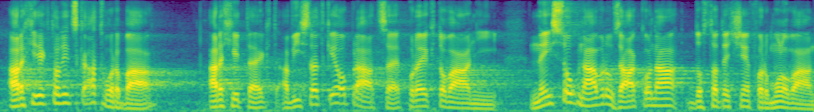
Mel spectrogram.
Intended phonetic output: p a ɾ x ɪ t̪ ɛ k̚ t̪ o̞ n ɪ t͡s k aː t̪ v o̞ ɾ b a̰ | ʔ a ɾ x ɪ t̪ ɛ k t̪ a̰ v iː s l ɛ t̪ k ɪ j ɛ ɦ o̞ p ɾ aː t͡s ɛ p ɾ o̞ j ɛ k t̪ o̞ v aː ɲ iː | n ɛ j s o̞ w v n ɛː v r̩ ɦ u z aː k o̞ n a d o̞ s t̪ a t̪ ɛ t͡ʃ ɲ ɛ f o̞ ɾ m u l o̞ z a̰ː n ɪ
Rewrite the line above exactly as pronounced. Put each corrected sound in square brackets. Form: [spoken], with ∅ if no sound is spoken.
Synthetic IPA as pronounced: [ʔ] a ɾ x ɪ t̪ ɛ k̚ t̪ o̞ n ɪ t͡s k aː t̪ v o̞ ɾ b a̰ | ʔ a ɾ x ɪ t̪ ɛ k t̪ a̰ v iː s l ɛ t̪ k ɪ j ɛ ɦ o̞ p ɾ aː t͡s ɛ p ɾ o̞ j ɛ k t̪ o̞ v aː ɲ iː | n ɛ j s o̞ w v n [aː] v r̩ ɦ u z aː k o̞ n a d o̞ s t̪ a t̪ ɛ t͡ʃ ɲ ɛ f o̞ ɾ m u l o̞ [v] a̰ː n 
